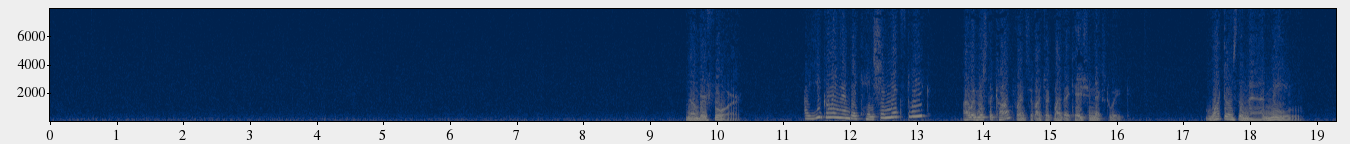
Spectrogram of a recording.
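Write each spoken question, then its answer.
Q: What does the man mean?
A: He is not going on vacation next week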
